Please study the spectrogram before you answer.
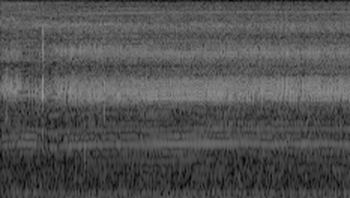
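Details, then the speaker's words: Handheld battery-operated vibration anesthesia device running during a facial injection treatment, used to reduce injection pain by gate control: steady high-pitched electric buzz with a low hum, like a small shaver. "this is dr. Joe and I am to love that face ox treatment and we're going to demonstrate the Blaine labs vibrating device which"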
